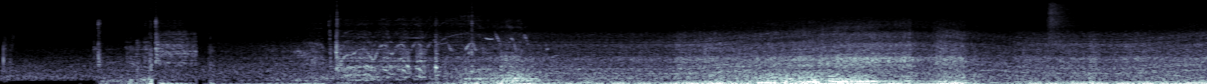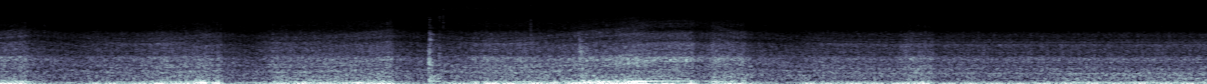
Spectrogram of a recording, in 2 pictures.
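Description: A tractor engine rumbles and revs as the tractor drives about.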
